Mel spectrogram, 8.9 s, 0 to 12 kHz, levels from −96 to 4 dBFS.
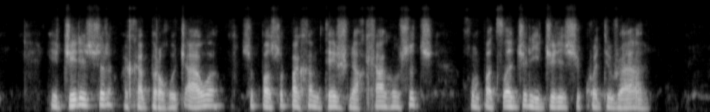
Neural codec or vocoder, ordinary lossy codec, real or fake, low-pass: codec, 16 kHz, 4.8 kbps, FACodec; Opus, 32 kbps; fake; 7.2 kHz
